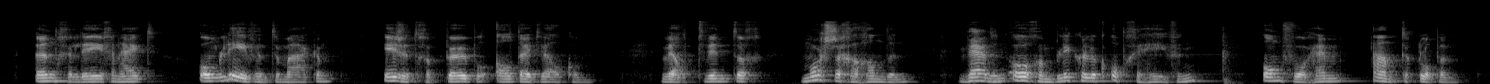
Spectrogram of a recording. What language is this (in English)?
Dutch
